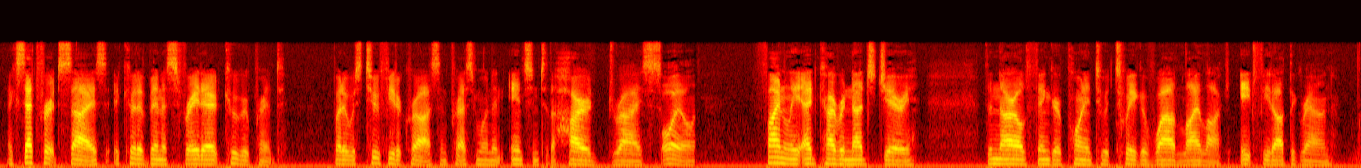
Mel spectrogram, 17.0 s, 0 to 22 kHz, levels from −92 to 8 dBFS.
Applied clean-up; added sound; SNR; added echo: none; none; none; none.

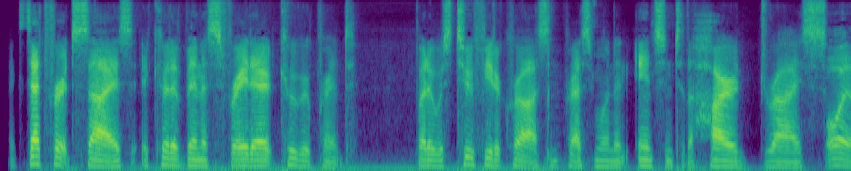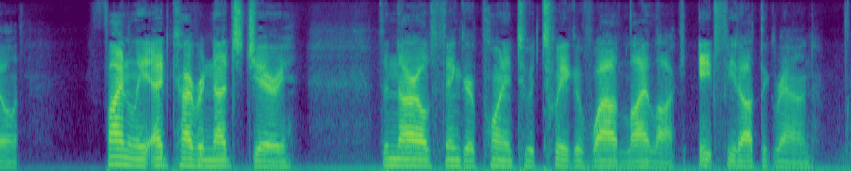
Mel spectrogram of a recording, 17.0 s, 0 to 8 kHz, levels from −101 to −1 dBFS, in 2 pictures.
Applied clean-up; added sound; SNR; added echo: neural mask model DeepFilterNet 3.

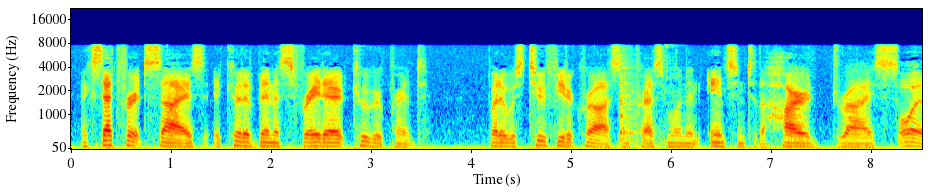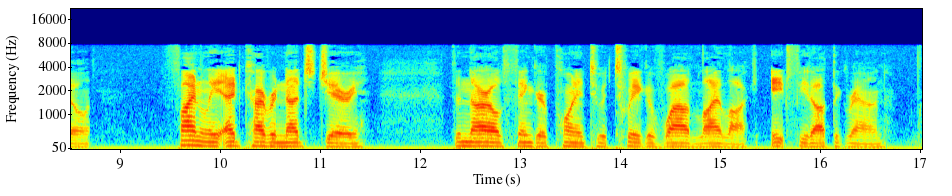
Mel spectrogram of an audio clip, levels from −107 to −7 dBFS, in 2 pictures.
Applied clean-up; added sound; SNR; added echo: none; Door; 12 dB; none.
